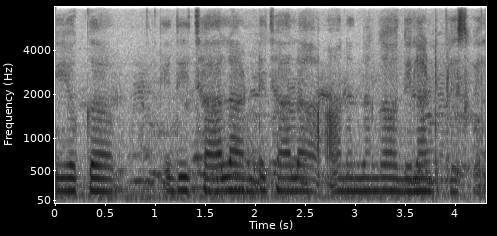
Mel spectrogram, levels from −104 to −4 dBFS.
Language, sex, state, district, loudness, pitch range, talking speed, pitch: Telugu, female, Telangana, Nalgonda, -17 LUFS, 185-195 Hz, 165 wpm, 195 Hz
